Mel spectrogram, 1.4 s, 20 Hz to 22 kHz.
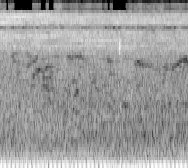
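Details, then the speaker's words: Toyota Chaser 1JZ-GTE VVTi with wrong J-pipe that can't be plumbed into its port: engine revs to about 2000 rpm after starting, even smooth drone well above normal idle; high idle from vacuum leak. "So it will just rev to 2000 once it starts, because we have the wrong J-pipe on it."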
